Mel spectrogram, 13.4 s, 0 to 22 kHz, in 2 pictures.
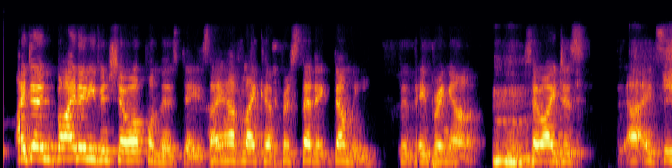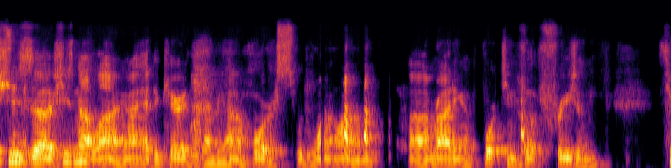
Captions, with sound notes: - I don't, I don't even show up on those days. I have like a prosthetic dummy that they bring out. (Daniel clears throat) So I just. - She's, she's not lying. I had to carry the dummy on a horse with one arm, I'm riding a 14 foot Fresian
